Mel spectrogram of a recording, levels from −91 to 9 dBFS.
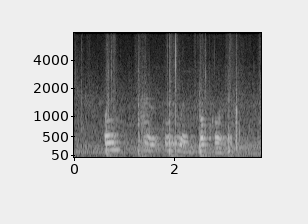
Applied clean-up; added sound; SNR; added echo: none; Walk, footsteps; 5 dB; reverberation time 0.6 s.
